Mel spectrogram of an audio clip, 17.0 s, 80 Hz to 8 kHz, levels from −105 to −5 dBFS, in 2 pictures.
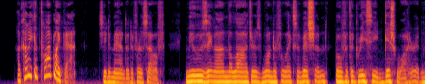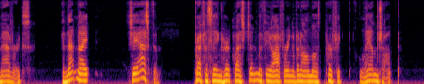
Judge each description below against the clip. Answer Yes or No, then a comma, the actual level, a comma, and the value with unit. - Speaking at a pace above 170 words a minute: No, average, 150 wpm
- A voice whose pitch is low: No, medium, 145 Hz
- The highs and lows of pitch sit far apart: No, narrow, 2.5 semitones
